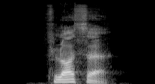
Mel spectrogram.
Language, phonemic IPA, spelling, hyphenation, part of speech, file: German, /ˈflɔsə/, Flosse, Flos‧se, noun, De-Flosse.ogg
- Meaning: 1. fin, flipper 2. hand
